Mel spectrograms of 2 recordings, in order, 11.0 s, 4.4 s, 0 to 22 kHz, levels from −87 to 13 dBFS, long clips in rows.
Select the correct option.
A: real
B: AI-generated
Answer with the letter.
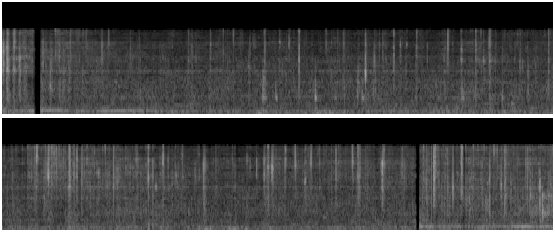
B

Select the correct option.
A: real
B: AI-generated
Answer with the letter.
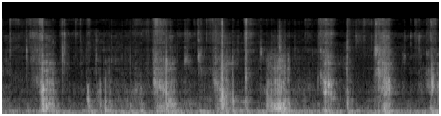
B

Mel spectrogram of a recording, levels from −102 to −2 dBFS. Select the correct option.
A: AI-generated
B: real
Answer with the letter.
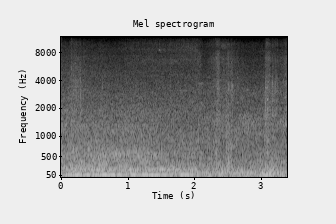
B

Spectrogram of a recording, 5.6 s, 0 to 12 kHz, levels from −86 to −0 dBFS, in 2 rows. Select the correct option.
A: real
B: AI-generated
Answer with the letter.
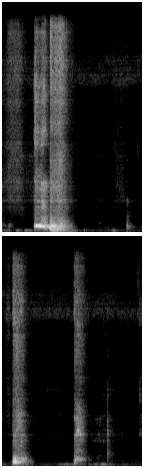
B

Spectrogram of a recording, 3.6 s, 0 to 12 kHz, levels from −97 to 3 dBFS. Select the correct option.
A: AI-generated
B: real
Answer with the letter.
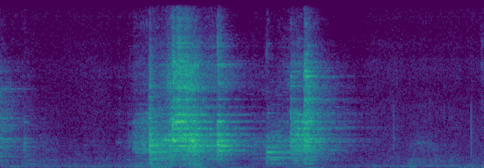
B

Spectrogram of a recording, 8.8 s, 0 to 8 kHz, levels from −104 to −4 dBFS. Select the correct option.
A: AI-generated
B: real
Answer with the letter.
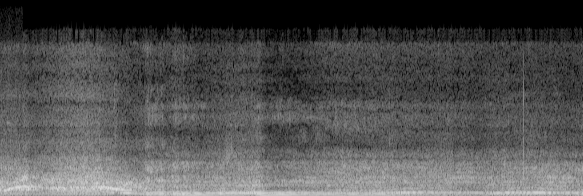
B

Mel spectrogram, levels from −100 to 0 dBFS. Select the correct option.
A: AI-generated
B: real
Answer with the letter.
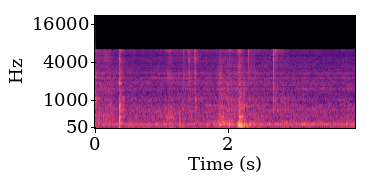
A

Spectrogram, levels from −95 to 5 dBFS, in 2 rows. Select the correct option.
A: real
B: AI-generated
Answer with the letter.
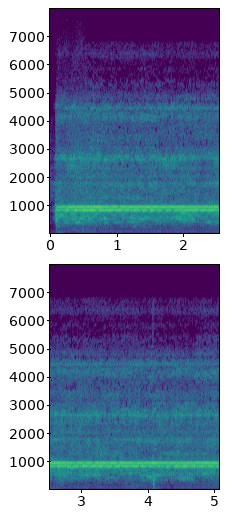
B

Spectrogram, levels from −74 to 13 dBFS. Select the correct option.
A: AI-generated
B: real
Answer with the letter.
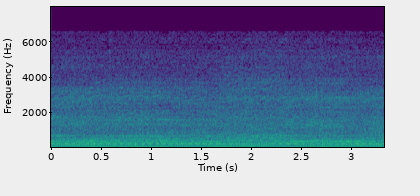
A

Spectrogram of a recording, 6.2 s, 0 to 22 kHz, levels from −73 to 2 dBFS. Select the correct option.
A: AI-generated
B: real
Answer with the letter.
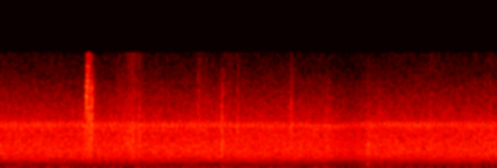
B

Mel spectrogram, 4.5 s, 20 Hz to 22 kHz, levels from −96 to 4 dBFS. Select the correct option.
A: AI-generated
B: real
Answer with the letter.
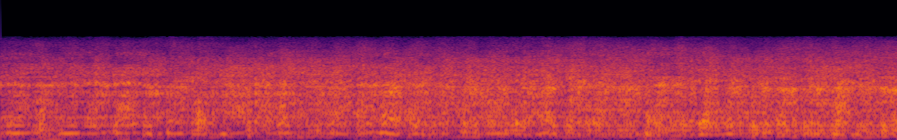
A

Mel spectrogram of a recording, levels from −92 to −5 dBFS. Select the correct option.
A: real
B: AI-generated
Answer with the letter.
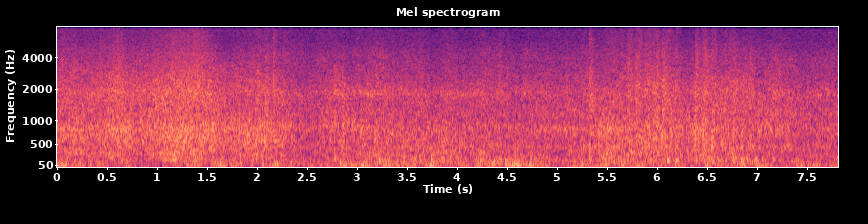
A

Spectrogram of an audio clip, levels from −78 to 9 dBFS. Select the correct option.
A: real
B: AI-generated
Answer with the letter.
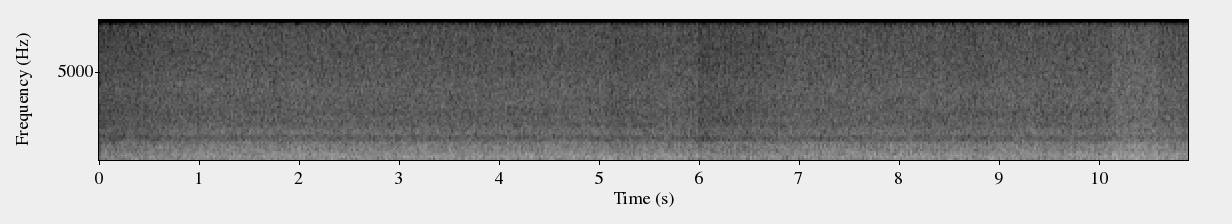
A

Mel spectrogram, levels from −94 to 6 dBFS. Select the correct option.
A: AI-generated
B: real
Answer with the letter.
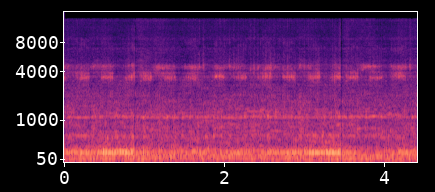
A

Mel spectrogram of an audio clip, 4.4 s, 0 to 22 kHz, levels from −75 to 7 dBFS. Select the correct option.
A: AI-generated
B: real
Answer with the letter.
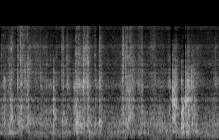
A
